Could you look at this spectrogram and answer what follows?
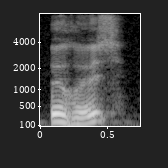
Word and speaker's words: heureuse: l'accord dans le cas de heureuse on ne prononce pas le h est donc c'est la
